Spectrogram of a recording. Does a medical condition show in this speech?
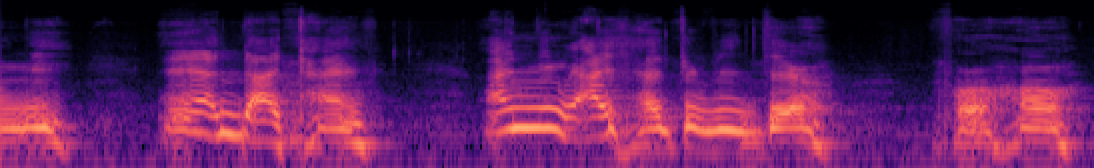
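Yes: cerebral palsy; neck surgery went badly.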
